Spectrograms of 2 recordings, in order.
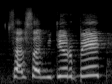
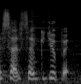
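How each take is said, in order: First: Said in the usual way. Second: Dropped almost to a murmur; quiet mumbled aside. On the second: Real, not acted. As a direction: say it under your breath. Mumbled, then repeated louder.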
